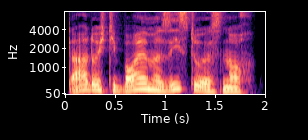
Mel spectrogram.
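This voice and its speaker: Ein Mann spricht ein raues, freches Mädchen. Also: male voice, a little high, normal speed, gravelly, pitched above the performer's own voice. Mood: blunt. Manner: blunt, loud, bossy. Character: tough, brash teenage girl.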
